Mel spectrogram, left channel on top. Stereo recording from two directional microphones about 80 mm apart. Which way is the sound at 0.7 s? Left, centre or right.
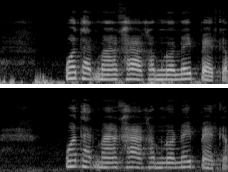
Left.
